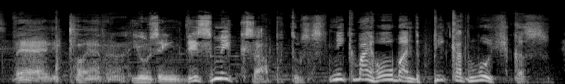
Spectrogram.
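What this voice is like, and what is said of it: Put-on Russian accent. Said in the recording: “Doing a Russian accent.”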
